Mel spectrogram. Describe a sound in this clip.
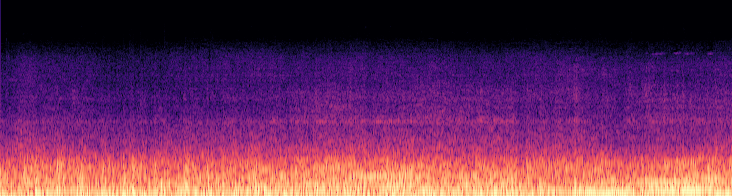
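A motorcycle engine hums steadily close by while riding.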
